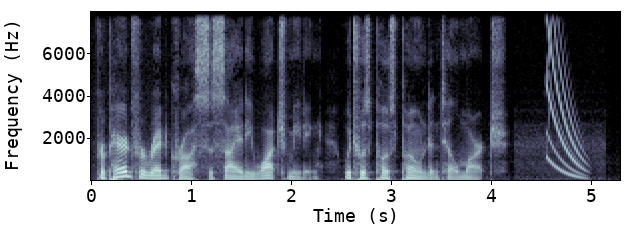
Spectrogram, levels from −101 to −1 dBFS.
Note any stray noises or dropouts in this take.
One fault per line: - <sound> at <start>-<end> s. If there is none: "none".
- chirp at 4.5-5.0 s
